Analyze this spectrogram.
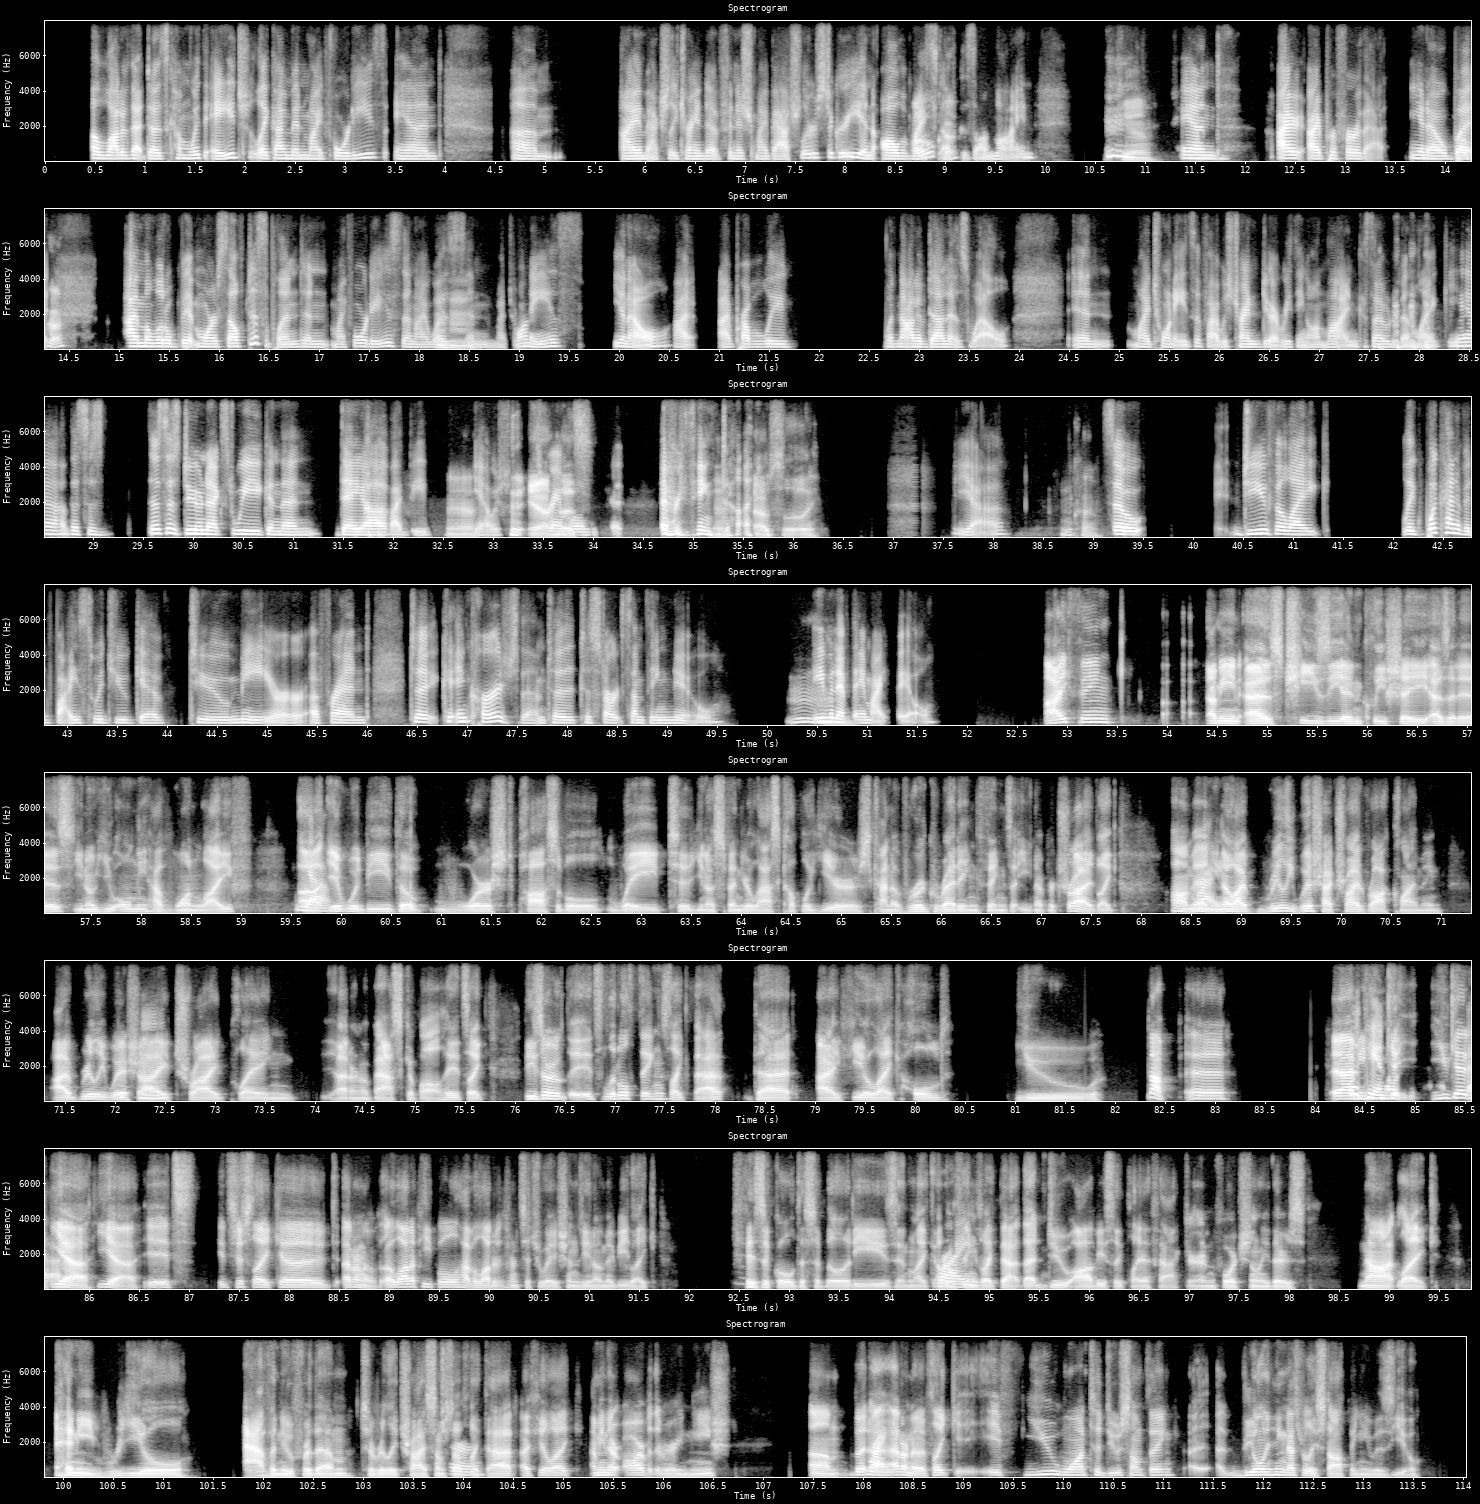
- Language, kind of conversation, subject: English, unstructured, How can a hobby help me handle failure and track progress?
- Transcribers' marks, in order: throat clearing; chuckle; chuckle; laughing while speaking: "everything done"; tapping; laughing while speaking: "any"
